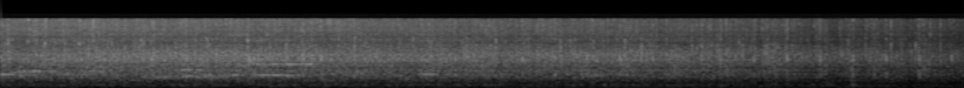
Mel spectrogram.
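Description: audience clapping

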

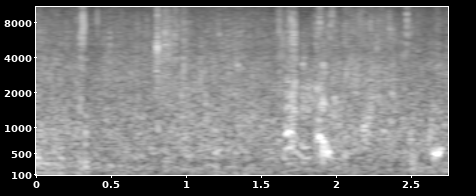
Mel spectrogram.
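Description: creek water trickling

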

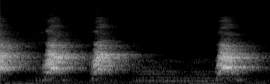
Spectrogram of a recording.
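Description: dogs barking

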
